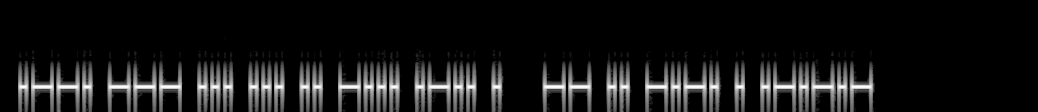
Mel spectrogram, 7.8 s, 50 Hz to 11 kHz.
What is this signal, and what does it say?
Morse code, heard as a keyed tone, about 25 wpm, 700 Hz. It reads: POSSIBLE MICE.
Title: A Sound Of Thunder 25wpm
